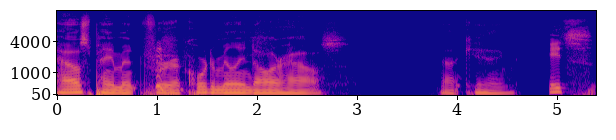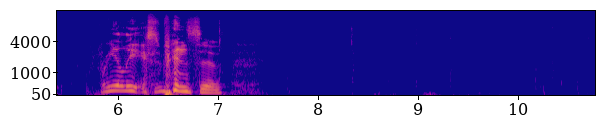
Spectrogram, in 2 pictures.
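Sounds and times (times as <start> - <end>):
speech: 0.0 - 2.9, 3.8 - 7.2
typing a search on a computer keyboard: 7.0 - 10.7.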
